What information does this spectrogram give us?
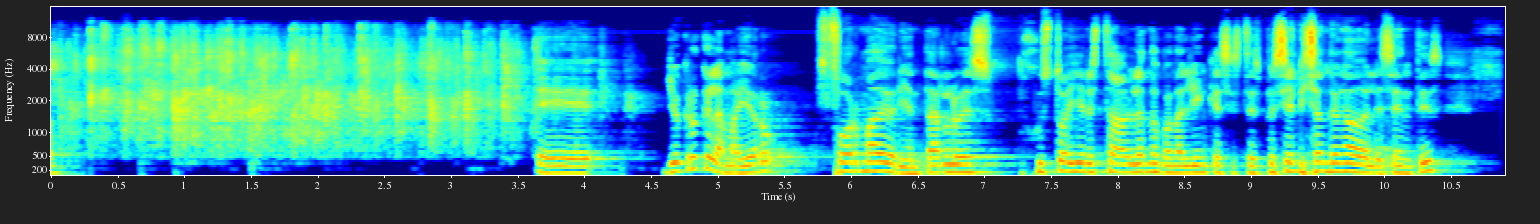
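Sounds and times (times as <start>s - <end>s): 
speech: 0.0s - 0.3s, 3.7s - 10.8s
audience applause: 0.0s - 3.9s.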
